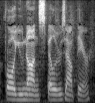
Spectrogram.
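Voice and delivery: ordinary talk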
